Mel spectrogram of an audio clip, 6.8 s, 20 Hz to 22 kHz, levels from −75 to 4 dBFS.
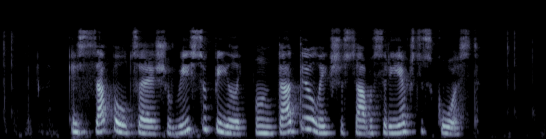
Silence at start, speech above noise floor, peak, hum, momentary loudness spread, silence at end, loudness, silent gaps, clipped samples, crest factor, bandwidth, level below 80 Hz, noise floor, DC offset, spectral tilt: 0.85 s; 32 dB; -6 dBFS; none; 6 LU; 0.85 s; -25 LUFS; none; under 0.1%; 20 dB; 10 kHz; -72 dBFS; -58 dBFS; under 0.1%; -3.5 dB/octave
